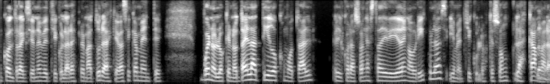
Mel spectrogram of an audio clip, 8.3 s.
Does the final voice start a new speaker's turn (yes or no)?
no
